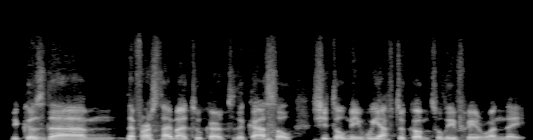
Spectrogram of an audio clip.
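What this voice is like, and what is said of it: French accent. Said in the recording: “I brought my French accent”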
